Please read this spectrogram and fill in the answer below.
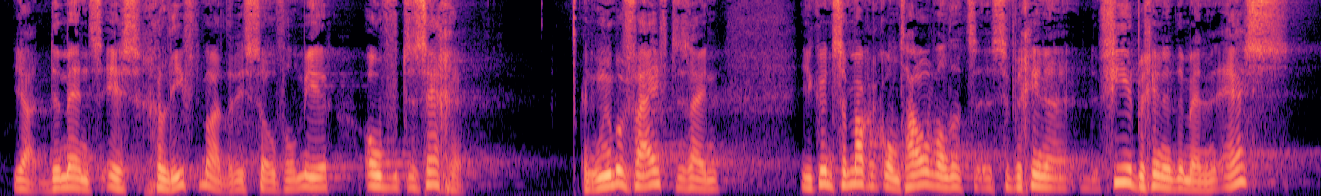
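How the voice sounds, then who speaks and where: With a plain, everyday voice, a man speaks at a moderate pace and a fairly high pitch, his intonation lively. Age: 60s. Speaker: preacher. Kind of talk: sermon.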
